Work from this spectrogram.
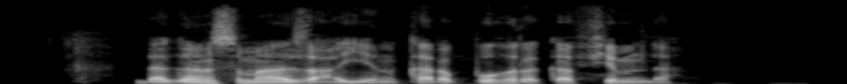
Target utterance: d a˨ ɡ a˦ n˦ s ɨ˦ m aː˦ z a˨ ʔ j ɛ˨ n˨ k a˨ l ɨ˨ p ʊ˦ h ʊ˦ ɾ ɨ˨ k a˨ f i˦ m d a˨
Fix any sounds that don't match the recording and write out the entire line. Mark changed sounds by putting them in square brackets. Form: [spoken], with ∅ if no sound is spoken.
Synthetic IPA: d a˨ ɡ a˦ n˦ s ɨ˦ m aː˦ z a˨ ʔ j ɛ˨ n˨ k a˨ [ɾ] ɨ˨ p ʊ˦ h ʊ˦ ɾ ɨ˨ k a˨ f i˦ m d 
